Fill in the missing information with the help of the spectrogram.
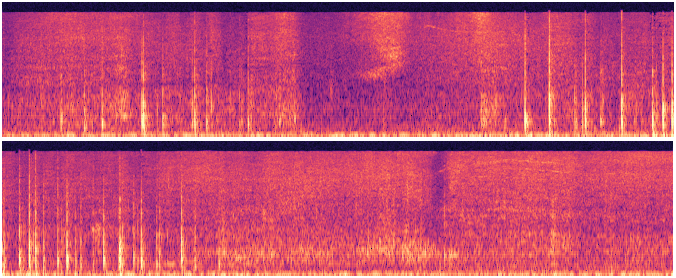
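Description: Both hands lightly scratch a cream faux leather tufted padded bench with short nails and tap it with the fingertips. Soft, dry scratching alternates with a run of quick, muted taps that bunch together in the middle, over a quiet, steady low hum.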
